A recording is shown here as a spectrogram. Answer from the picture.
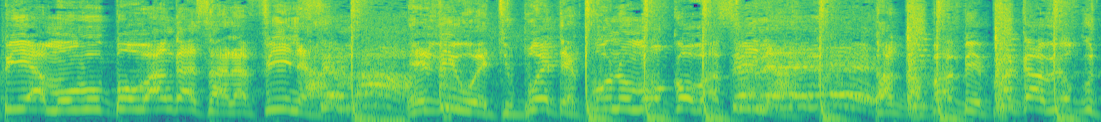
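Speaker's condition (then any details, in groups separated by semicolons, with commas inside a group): No condition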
